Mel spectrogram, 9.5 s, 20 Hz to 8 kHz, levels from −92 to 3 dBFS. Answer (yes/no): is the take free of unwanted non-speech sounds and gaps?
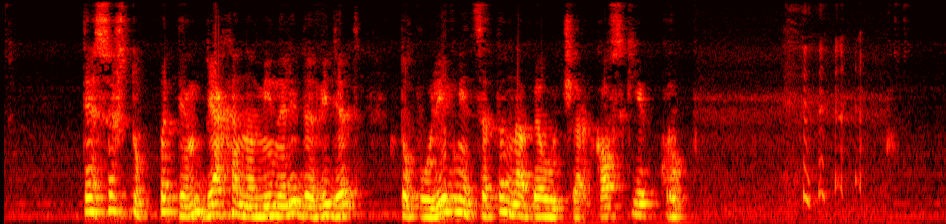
no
